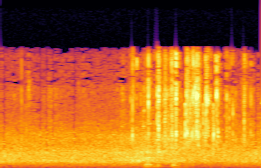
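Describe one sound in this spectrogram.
A plastic bag crinkles close by.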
